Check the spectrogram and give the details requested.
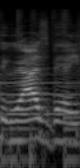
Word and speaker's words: raspberry: Something that's very interesting is that raspberry has a P. Do you ever pronounce the P? Raspberry. Raspberry. I feel like when I pronounce it, I just say raspberry. Yeah, raspberry. Just like a Z kind of.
